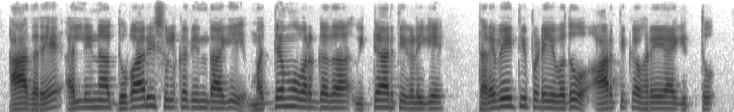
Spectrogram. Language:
Kannada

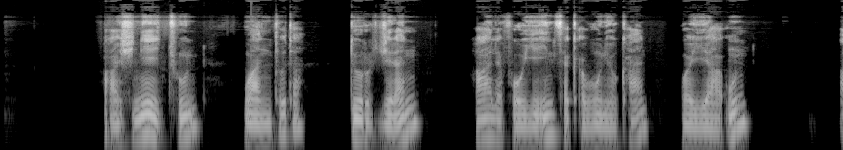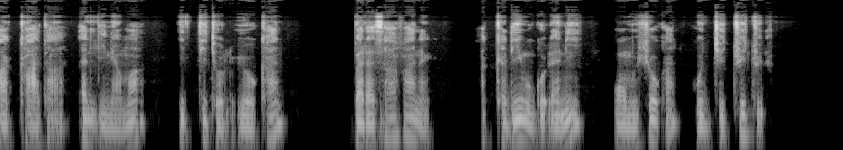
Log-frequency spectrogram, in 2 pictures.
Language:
Oromo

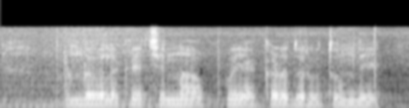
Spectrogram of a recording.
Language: Telugu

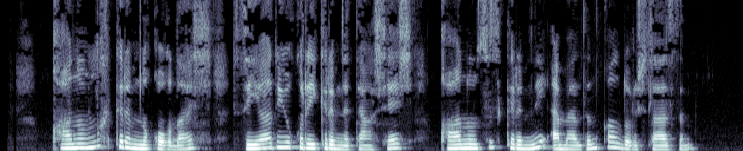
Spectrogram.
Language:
Uyghur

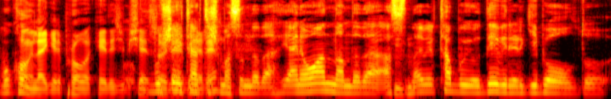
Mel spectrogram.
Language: Turkish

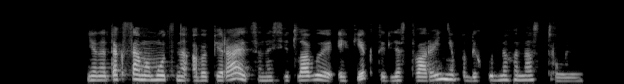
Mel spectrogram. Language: Belarusian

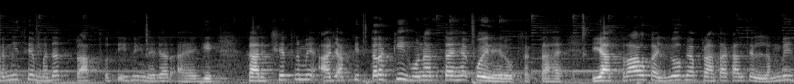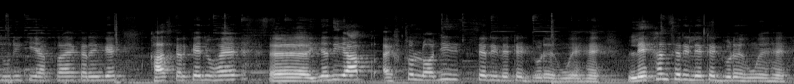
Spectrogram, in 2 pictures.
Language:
Hindi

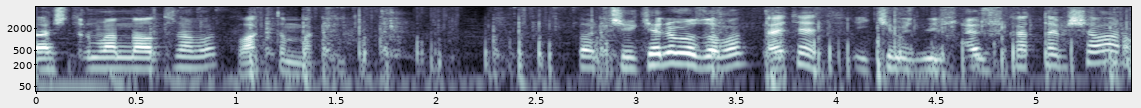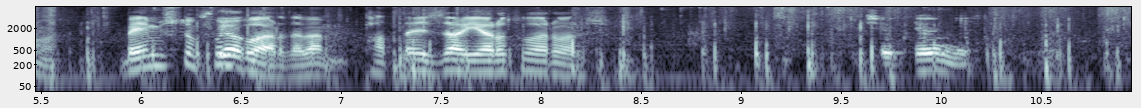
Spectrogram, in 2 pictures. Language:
Turkish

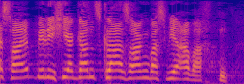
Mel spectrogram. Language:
German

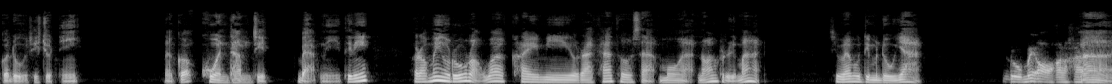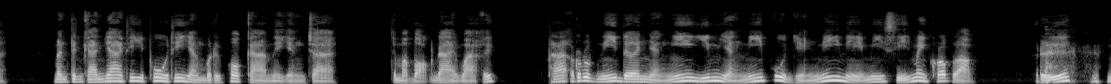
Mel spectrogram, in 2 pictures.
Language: Thai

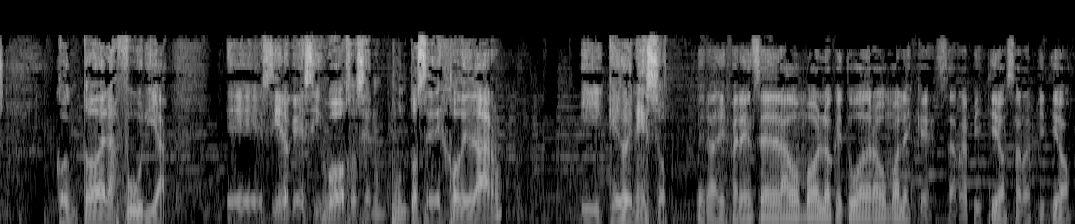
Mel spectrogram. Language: Spanish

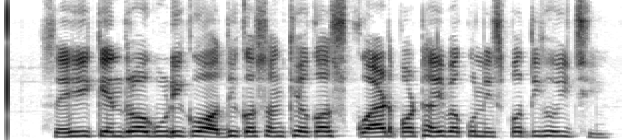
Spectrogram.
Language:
Odia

